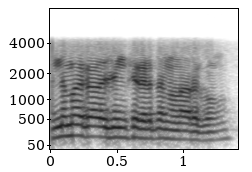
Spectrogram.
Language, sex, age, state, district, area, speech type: Tamil, male, 18-30, Tamil Nadu, Erode, rural, conversation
